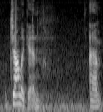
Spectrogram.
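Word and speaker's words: dealgan: which I'm quite excited about it's called a gel again but it's not spelt as it's often phonetically pronounced it's actually spelled de al GaN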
